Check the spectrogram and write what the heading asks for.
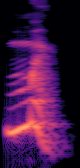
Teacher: звук м за допомогою губ у роті утворюється перешкода уривчасто Отже це не голосний звук а а приголосний звук на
